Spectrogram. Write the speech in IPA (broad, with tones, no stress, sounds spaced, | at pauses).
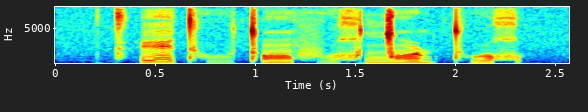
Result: t͡sʼ e˧˥˧ tʰ ṳ˧ tʼ õ˧ f ṳ˧ χ ŋ͡ǀ õ˧˥˧ ɖ tʰ u˧ χ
